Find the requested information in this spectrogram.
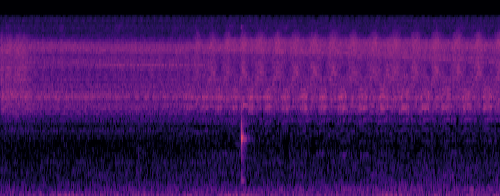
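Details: Cicadas in Japan make a steady, high, rasping buzz with a faint pulsing texture, in rain: cicada.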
